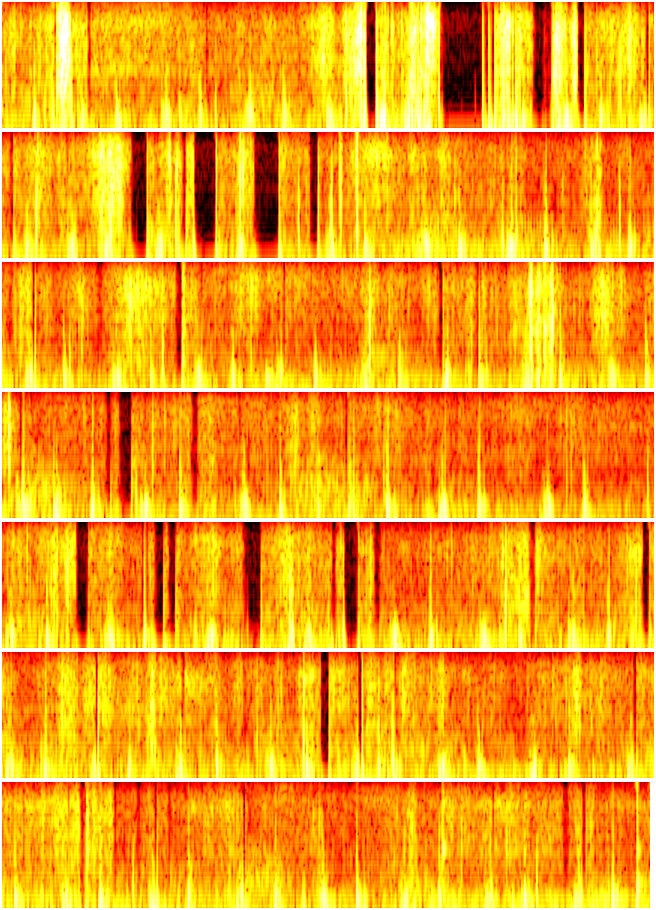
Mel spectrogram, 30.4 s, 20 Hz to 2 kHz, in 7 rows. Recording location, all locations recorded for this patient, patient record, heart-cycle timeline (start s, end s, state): tricuspid valve (TV)
aortic valve (AV)+pulmonary valve (PV)+tricuspid valve (TV)+mitral valve (MV)
#Age: Child
#Sex: Male
#Height: 102.0 cm
#Weight: 17.5 kg
#Pregnancy status: False
#Murmur: Absent
#Murmur locations: nan
#Most audible location: nan
#Systolic murmur timing: nan
#Systolic murmur shape: nan
#Systolic murmur grading: nan
#Systolic murmur pitch: nan
#Systolic murmur quality: nan
#Diastolic murmur timing: nan
#Diastolic murmur shape: nan
#Diastolic murmur grading: nan
#Diastolic murmur pitch: nan
#Diastolic murmur quality: nan
#Outcome: Normal
#Campaign: 2014 screening campaign
0.00	13.34	unannotated
13.34	13.48	S1
13.48	13.60	systole
13.60	13.74	S2
13.74	13.96	diastole
13.96	14.08	S1
14.08	14.20	systole
14.20	14.34	S2
14.34	14.60	diastole
14.60	14.74	S1
14.74	14.86	systole
14.86	15.00	S2
15.00	15.28	diastole
15.28	15.46	S1
15.46	15.56	systole
15.56	15.72	S2
15.72	15.92	diastole
15.92	16.06	S1
16.06	16.18	systole
16.18	16.32	S2
16.32	16.62	diastole
16.62	16.76	S1
16.76	16.90	systole
16.90	17.04	S2
17.04	17.34	diastole
17.34	17.52	S1
17.52	17.66	systole
17.66	17.80	S2
17.80	18.06	diastole
18.06	18.20	S1
18.20	18.30	systole
18.30	18.44	S2
18.44	18.72	diastole
18.72	18.86	S1
18.86	18.94	systole
18.94	19.02	S2
19.02	19.26	diastole
19.26	19.44	S1
19.44	19.60	systole
19.60	19.72	S2
19.72	19.96	diastole
19.96	20.10	S1
20.10	20.22	systole
20.22	20.36	S2
20.36	20.58	diastole
20.58	20.72	S1
20.72	20.82	systole
20.82	20.94	S2
20.94	21.18	diastole
21.18	21.30	S1
21.30	21.40	systole
21.40	21.50	S2
21.50	21.74	diastole
21.74	21.88	S1
21.88	22.00	systole
22.00	22.10	S2
22.10	22.32	diastole
22.32	22.44	S1
22.44	22.56	systole
22.56	22.66	S2
22.66	22.90	diastole
22.90	23.00	S1
23.00	23.12	systole
23.12	23.24	S2
23.24	23.50	diastole
23.50	23.62	S1
23.62	23.70	systole
23.70	23.84	S2
23.84	24.06	diastole
24.06	24.20	S1
24.20	24.32	systole
24.32	24.42	S2
24.42	24.62	diastole
24.62	24.74	S1
24.74	24.88	systole
24.88	25.02	S2
25.02	25.24	diastole
25.24	25.36	S1
25.36	25.50	systole
25.50	25.62	S2
25.62	25.88	diastole
25.88	26.00	S1
26.00	26.14	systole
26.14	26.28	S2
26.28	26.46	diastole
26.46	26.60	S1
26.60	26.70	systole
26.70	26.84	S2
26.84	27.04	diastole
27.04	27.18	S1
27.18	27.30	systole
27.30	27.40	S2
27.40	27.62	diastole
27.62	27.74	S1
27.74	27.88	systole
27.88	27.98	S2
27.98	28.20	diastole
28.20	28.32	S1
28.32	28.42	systole
28.42	28.54	S2
28.54	28.72	diastole
28.72	28.86	S1
28.86	28.96	systole
28.96	29.08	S2
29.08	29.28	diastole
29.28	29.42	S1
29.42	29.54	systole
29.54	29.66	S2
29.66	29.88	diastole
29.88	30.00	S1
30.00	30.10	systole
30.10	30.26	S2
30.26	30.40	diastole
